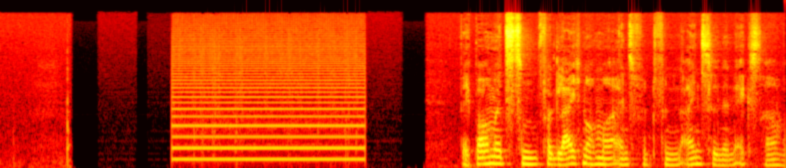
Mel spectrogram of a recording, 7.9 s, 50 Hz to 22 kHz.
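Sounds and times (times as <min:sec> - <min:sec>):
synthesizer tone of mixed sawtooth and square wave: 0:01.8 - 0:03.7
speech: 0:04.6 - 0:07.8.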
